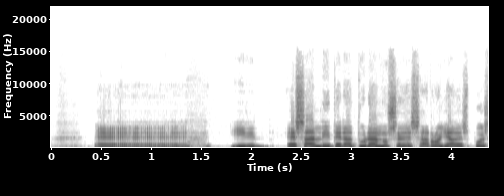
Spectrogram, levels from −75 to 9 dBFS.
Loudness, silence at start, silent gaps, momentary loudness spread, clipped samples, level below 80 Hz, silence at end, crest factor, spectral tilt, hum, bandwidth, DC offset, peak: -24 LUFS; 0.1 s; none; 10 LU; under 0.1%; -54 dBFS; 0 s; 14 dB; -5 dB/octave; none; 15.5 kHz; under 0.1%; -12 dBFS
